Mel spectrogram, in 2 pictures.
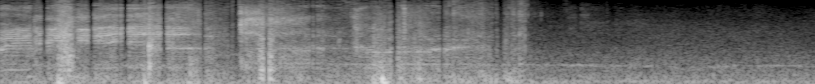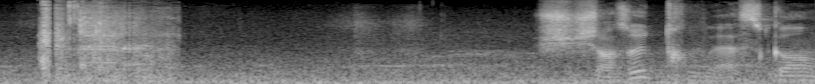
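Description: A young man talks with animation into a microphone, close by.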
